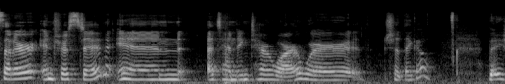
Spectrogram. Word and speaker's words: terroir: hyphen Festival okay and terroir is spelled t-e-r-r uh Ohio yes and it's not not to be confused with Terror um it means a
